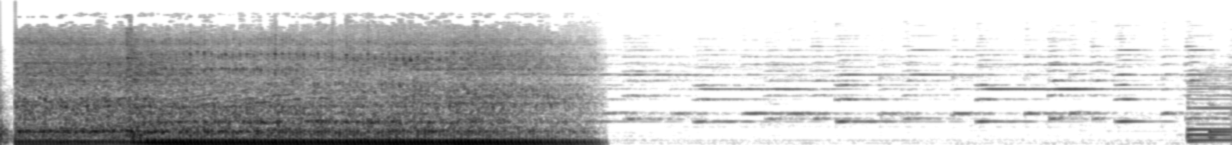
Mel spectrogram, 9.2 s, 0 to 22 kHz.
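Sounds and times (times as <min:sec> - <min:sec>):
car engine starting and roaring: 0:00.1 - 0:04.6.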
